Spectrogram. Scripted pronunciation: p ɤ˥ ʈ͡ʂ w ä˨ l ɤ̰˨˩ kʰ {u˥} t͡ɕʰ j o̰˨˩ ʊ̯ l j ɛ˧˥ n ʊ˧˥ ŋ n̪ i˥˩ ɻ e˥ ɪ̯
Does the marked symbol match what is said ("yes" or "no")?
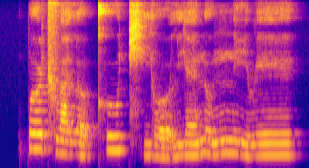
yes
